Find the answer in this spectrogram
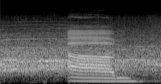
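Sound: audience applause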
